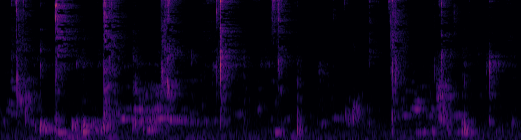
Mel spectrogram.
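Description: Close-up chewing of a mouthful of chicken cheese burger: irregular, sharp mouth clicks and smacks, about two a second.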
